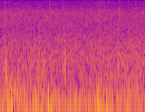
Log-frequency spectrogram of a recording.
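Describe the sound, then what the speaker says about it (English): Rain falls steadily in Skyrim with the Invicta modlist, a constant hiss of rainfall with occasional low rumbles like distant thunder, no voices. "Oh, this will give us a chance to check out the rain. Oh, I like this rain."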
